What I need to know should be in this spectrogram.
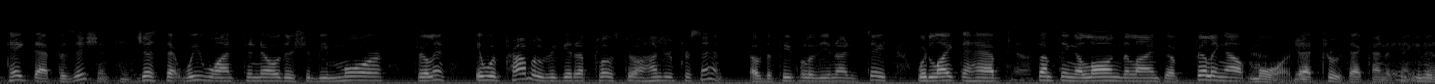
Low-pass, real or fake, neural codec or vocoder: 7.2 kHz; real; none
